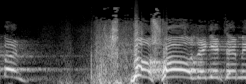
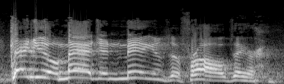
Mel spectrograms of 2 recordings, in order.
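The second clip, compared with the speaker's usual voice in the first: usual speaking voice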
